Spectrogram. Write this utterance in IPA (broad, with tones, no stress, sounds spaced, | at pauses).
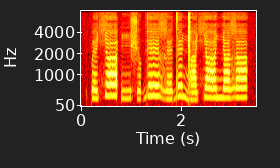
p ɛ˩ ç aː˥ ʔ iː˩ ʃ ɤ˩ ɡ ɛː˥ ɮ ɛ˩ d ɛ˥ ŋ͡ǁ a˩ ç aː˥ ɲ a˥ ɮ a˥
